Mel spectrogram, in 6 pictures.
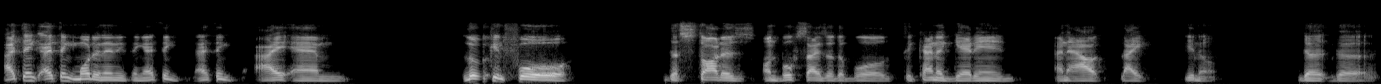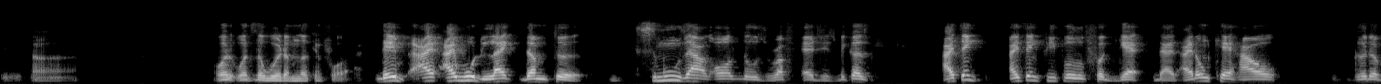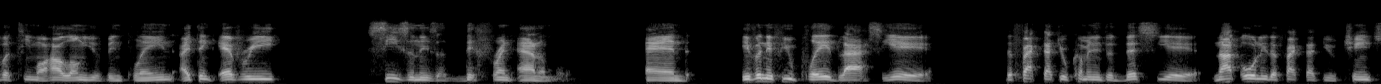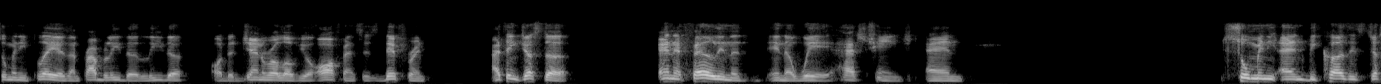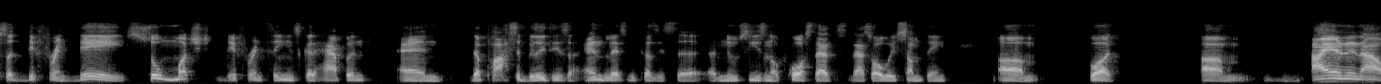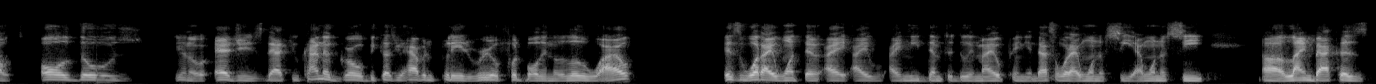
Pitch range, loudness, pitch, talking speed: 95-120 Hz, -24 LUFS, 105 Hz, 160 wpm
